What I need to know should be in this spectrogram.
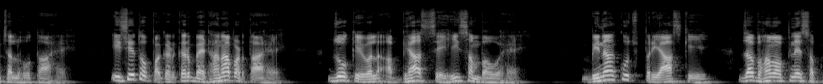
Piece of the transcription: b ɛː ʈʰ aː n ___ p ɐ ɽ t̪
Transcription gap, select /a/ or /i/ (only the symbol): a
